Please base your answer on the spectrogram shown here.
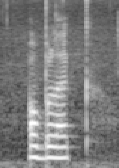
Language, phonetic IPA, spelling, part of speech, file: Czech, [ˈoblɛk], oblek, noun / verb, Cs-oblek.ogg
- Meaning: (noun) suit (set of clothes to be worn together); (verb) masculine singular past transgressive of obléct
